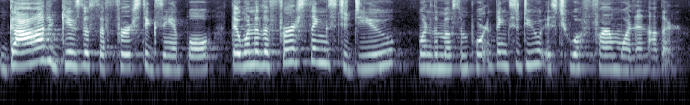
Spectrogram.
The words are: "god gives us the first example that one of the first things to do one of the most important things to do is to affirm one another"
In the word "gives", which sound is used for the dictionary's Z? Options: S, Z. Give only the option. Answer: Z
